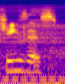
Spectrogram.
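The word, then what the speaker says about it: Jesús: his name sounds like Jesus you know because uh in Spanish language J pronounced like H H yeah so everybody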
